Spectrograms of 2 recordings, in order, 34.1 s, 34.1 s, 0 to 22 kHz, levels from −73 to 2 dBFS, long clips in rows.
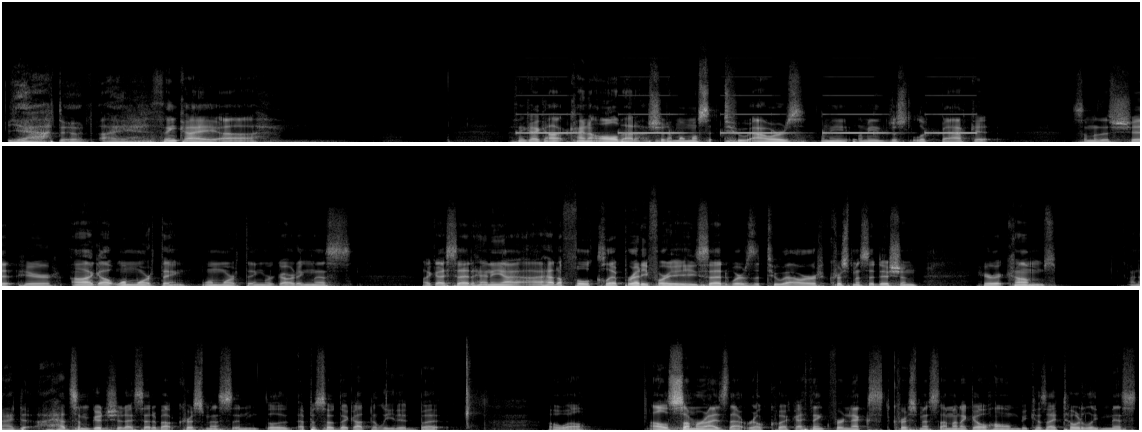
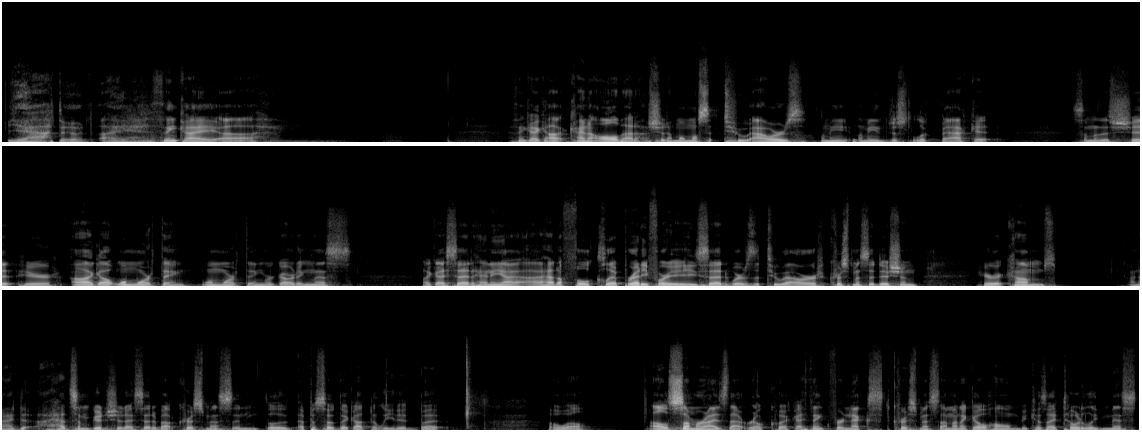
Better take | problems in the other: second | alarm; loud; from 5 to 10 s; peak 2 dB above the speech

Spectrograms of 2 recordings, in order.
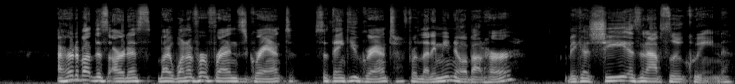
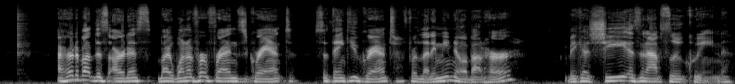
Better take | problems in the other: first | keyboard typing; faint; at the start; peak 15 dB below the speech

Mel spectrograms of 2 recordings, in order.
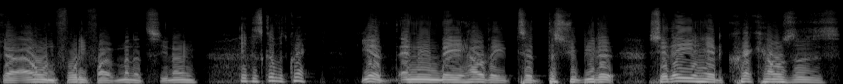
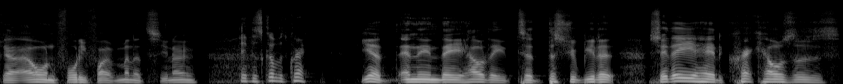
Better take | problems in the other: second | distortion; heavy; 17% of the sound clipped

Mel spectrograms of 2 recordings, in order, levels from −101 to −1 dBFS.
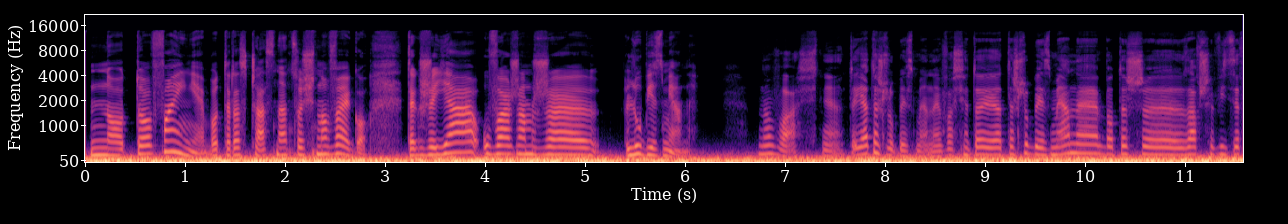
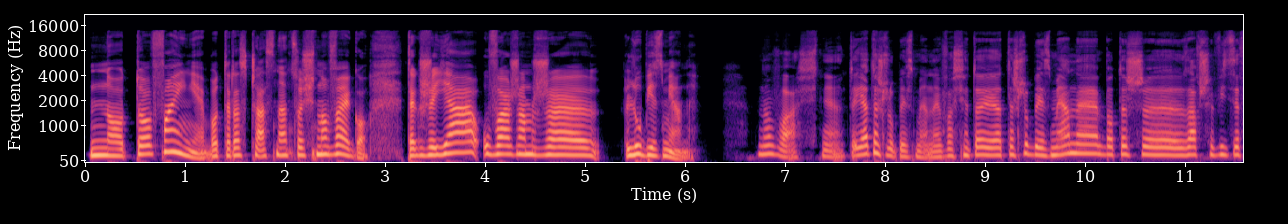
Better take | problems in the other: second | low rumble; noticeable; throughout; 10 dB below the speech

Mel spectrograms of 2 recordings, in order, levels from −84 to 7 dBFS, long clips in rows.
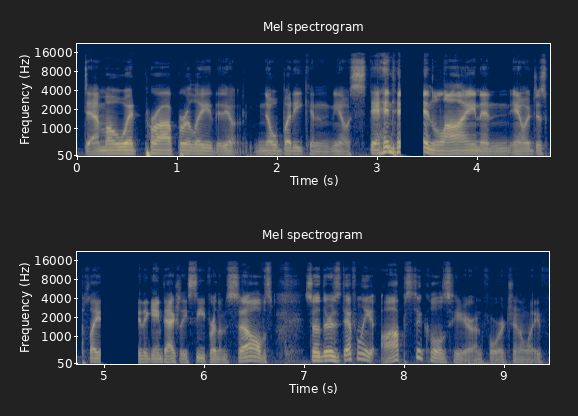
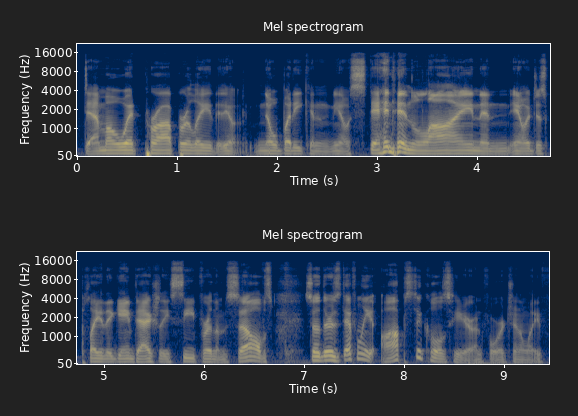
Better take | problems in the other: second | audio freezing; at 3 s and at 5 s

